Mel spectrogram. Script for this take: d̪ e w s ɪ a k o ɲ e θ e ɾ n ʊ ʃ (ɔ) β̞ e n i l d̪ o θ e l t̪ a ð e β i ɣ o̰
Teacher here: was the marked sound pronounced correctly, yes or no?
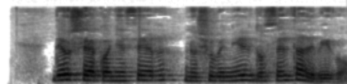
no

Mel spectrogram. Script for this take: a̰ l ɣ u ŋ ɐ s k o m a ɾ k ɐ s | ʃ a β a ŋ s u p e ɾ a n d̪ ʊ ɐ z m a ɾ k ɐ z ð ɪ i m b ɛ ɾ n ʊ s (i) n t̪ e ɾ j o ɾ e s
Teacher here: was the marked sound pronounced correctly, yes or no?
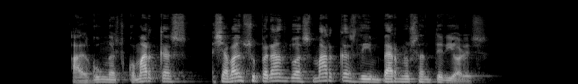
no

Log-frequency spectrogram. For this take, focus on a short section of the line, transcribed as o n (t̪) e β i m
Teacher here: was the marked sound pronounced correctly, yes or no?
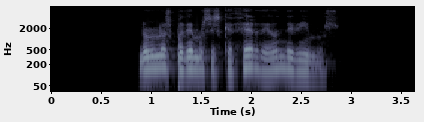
no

